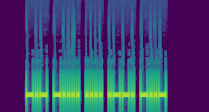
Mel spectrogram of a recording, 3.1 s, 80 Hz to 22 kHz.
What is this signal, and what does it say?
Morse code, heard as a keyed tone, about 34 wpm, 700 Hz. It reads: K6HPX
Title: NA SOTA Chaser Callsigns 35wpm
